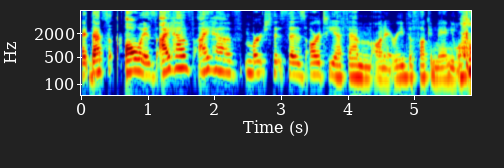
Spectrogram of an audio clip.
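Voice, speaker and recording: Speaking in a normal speaking voice, a woman has a fairly low pitch and a fairly slow pace. Her intonation is lively and her loudness swings a lot. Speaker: appliance repair technician. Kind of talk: podcast interview answer.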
